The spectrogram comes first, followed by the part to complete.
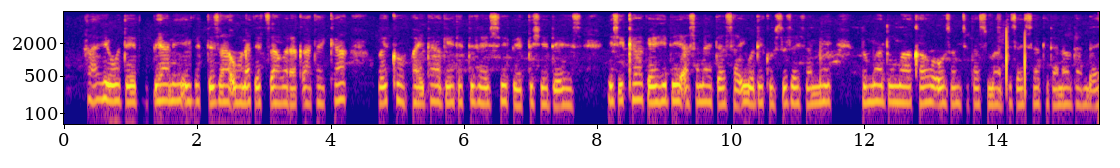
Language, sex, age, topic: Gamo, male, 18-24, government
